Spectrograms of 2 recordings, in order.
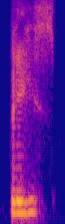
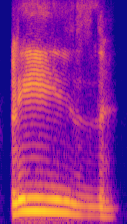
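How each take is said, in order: First: The word ends with a hissing s sound. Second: The word ends with a buzzing z sound. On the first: The speaker calls it wrong. "con una S sencilla" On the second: The speaker calls it right. "esta S se vuelve Z"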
